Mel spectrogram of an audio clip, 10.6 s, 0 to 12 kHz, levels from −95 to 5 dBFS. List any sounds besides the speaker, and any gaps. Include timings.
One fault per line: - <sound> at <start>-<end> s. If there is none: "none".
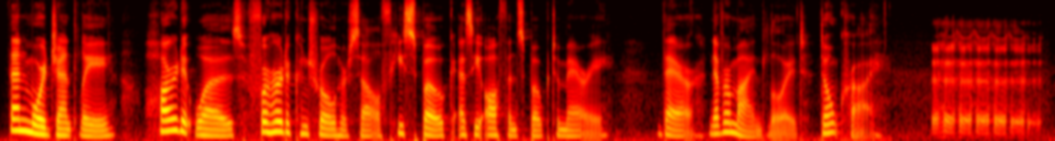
- laugh at 9.3-10.5 s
